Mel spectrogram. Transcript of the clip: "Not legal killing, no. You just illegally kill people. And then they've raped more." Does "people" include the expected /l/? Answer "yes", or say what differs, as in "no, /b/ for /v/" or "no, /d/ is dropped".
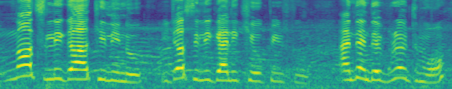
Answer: no, /n/ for /l/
